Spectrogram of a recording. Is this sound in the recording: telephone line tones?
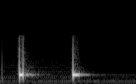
yes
